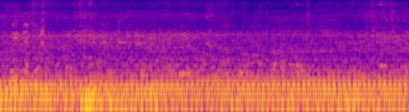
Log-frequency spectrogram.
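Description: Small engine of a portable fire pump running steadily at a constant speed, giving an even low hum.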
